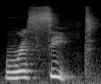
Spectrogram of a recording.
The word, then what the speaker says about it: receipt: All right, and the next word is receipt, receipt, receipt.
